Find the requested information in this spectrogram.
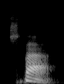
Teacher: উচ্চারণের ক্ষেত্রে একদমই সহজ, সামনের উপরে দাঁত, নিচে ঠোঁটের পেট, অর্থাৎ এই যে দাঁত আর এই আমাদের এই ঠোঁটে লাগবে। ফা, ফা, আগে বাতাসটা বের করবো।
